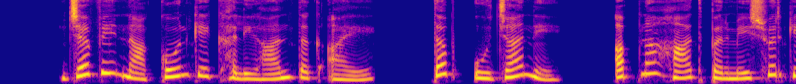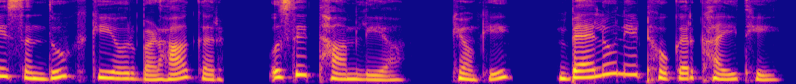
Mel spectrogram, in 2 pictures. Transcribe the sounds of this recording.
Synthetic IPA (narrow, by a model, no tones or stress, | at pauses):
d͡ʒɐbʋenaːkoːnkekʰɐliɦaːnt̪ɐkaːe | t̪ɐbuːd͡ʒane | ɐpnahaːt̪ʰpɐɾmeːʃwəɾkesɐ̃nd̪uːkʰkiɔːɾbɐɽ̤aːkɐɾ | ʊset̪ʰaːmlijaː | kjõːki | bɛːlõneʈʰoːkəɾkʰaːit̪ʰiː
